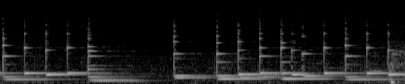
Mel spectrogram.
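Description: Mobile phone ringtone: a marimba-like melody of quick, bright notes repeating in short phrases, with a brief break about two seconds in. It signals an incoming call.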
